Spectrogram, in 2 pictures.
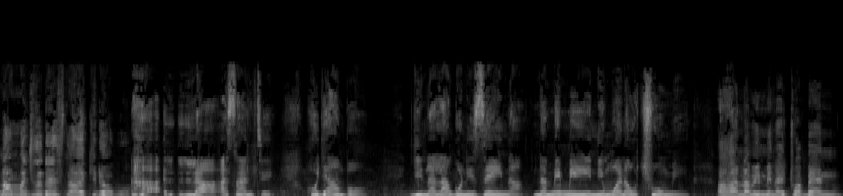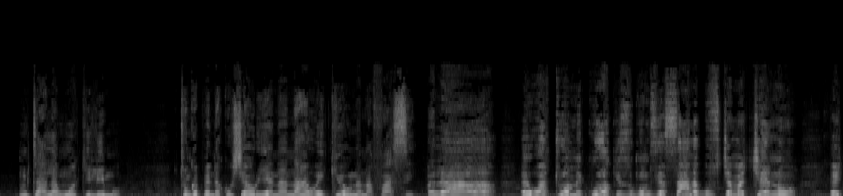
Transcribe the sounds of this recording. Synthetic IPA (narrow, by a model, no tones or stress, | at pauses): naɔmbad͡ʒizaɗɛsnaajɛkiɗɔɡɔlaasantɛhuʄambɔ | ʄinalaŋɡunizɛinanamiminimwanaut͡ʃumi | anamiminaitwaɓɛn | m̩taːlamuwakilimɔ̰ | tuŋɡɛpɛndakuʃauɾiananawɛikiwaunanafa̰sḭala | ɛwatuwamɛkuawakizuŋɡum̩ziasanaɡusu̥t͡ʃamat͡ʃɛnu | ɛ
